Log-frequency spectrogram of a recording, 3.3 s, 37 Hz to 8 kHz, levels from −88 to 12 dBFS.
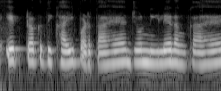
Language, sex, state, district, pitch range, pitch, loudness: Hindi, female, Maharashtra, Washim, 190-210 Hz, 200 Hz, -18 LUFS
